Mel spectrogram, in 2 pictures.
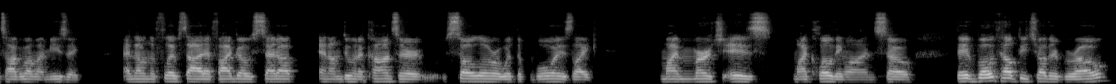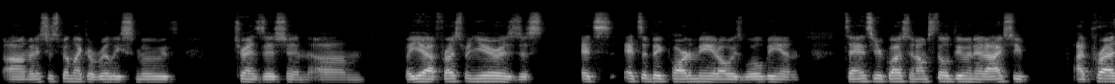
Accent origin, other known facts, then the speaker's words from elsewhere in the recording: New York, United States; first language Spanish; English is a second language; Growing up in New York, like I loved it and I never got rid of it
